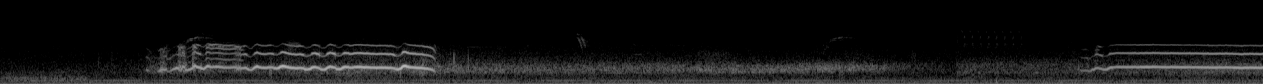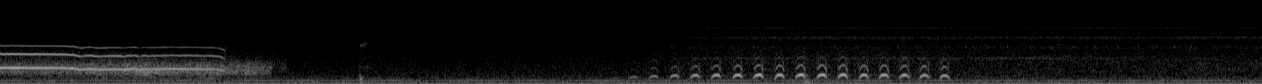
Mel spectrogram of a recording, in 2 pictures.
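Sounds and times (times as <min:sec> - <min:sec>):
Long-eared Owl in summer: 0:01.4 - 0:04.4, 0:10.8 - 0:15.4, 0:19.0 - 0:22.2.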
